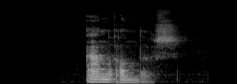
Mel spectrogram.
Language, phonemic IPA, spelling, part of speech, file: Dutch, /ˈanrɑndərs/, aanranders, noun, Nl-aanranders.ogg
- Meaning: plural of aanrander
